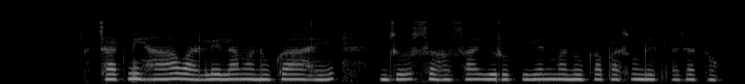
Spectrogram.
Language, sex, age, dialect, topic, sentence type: Marathi, female, 18-24, Varhadi, agriculture, statement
